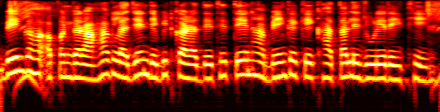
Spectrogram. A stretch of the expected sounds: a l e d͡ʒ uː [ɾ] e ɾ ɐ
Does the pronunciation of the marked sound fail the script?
yes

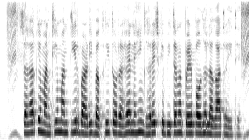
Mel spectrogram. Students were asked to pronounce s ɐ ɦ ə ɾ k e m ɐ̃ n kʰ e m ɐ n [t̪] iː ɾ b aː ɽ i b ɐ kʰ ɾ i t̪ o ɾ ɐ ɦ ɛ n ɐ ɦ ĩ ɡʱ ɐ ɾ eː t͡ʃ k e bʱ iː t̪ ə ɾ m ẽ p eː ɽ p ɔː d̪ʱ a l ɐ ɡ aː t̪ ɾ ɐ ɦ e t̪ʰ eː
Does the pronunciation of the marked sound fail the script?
no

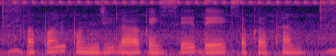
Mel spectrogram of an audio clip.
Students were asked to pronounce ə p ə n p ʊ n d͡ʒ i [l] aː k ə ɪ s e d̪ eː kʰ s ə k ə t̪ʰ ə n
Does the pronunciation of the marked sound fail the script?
no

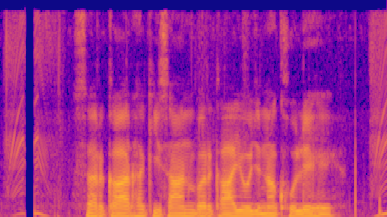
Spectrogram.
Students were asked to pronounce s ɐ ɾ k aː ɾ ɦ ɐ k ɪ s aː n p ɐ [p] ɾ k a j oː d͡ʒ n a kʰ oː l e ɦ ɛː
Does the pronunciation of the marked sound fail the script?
yes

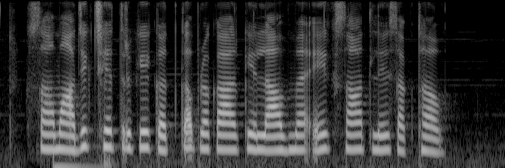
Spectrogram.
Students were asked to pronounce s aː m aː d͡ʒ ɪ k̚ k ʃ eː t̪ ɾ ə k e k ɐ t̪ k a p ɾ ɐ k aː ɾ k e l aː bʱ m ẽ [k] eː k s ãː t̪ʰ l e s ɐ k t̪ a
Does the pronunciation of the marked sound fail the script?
yes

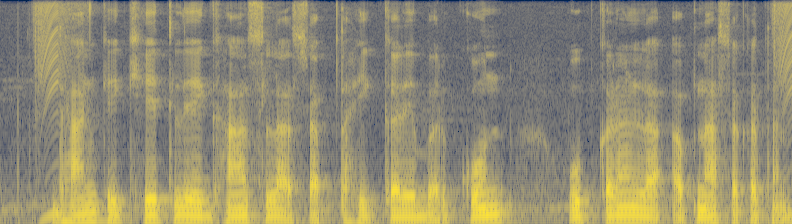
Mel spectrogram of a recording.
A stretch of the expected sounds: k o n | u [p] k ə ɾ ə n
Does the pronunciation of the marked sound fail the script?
no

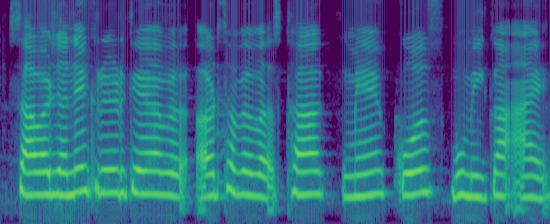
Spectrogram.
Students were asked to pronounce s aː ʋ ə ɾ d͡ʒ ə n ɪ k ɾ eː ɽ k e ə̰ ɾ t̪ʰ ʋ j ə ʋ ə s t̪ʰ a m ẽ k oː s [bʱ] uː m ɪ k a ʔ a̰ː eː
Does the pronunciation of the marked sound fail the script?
no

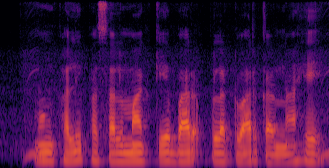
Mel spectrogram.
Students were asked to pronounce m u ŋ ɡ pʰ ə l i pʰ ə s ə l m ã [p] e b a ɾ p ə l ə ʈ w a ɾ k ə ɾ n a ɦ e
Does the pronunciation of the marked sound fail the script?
yes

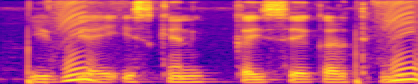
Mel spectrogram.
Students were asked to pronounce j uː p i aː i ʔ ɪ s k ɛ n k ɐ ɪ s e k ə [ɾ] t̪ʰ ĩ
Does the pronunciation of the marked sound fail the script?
no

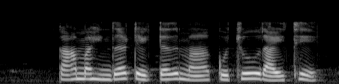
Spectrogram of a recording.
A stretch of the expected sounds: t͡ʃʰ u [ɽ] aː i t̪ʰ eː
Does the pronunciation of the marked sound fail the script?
yes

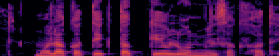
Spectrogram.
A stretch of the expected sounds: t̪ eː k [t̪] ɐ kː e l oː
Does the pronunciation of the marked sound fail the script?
no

